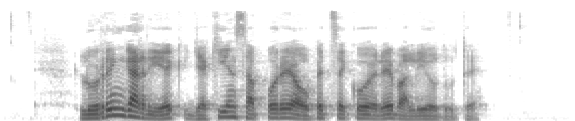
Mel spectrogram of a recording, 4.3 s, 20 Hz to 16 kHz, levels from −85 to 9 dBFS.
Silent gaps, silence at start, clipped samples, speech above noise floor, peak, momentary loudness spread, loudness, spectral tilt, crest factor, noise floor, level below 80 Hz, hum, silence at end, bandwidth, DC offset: none; 0.6 s; under 0.1%; 43 dB; -2 dBFS; 12 LU; -25 LUFS; -6 dB/octave; 24 dB; -67 dBFS; -56 dBFS; none; 0.75 s; 11.5 kHz; under 0.1%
